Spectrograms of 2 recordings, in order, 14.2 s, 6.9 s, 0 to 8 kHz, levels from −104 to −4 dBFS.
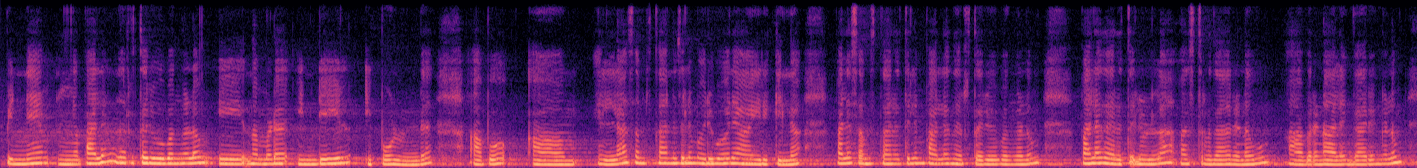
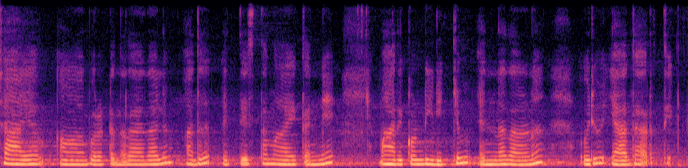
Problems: low volume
